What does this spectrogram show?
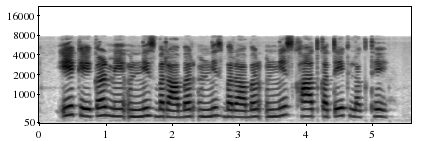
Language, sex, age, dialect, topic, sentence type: Chhattisgarhi, female, 18-24, Northern/Bhandar, agriculture, question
